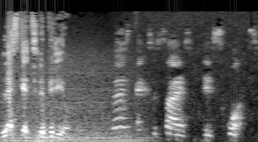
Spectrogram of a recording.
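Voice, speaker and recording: A male speaker with light noise behind him. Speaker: fitness trainer. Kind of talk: workout tutorial. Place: street.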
